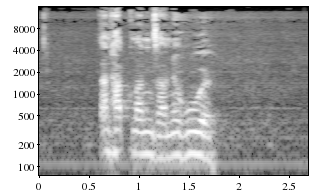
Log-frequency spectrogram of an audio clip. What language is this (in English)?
German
